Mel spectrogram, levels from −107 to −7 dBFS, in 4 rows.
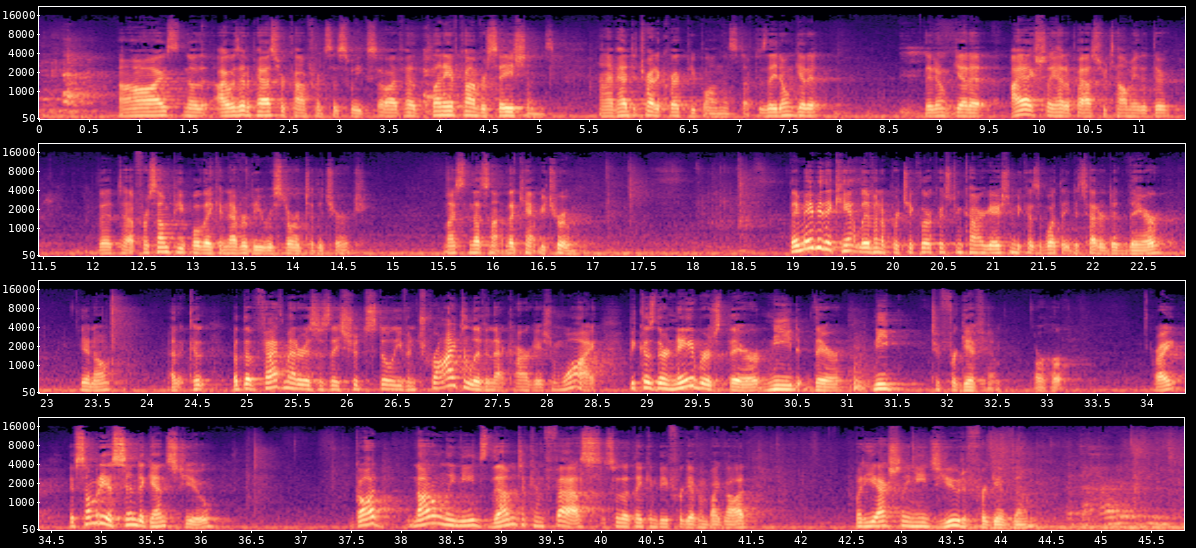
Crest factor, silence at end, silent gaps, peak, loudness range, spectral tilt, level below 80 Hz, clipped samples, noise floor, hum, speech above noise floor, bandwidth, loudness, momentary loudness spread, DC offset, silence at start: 18 dB; 0 s; none; 0 dBFS; 5 LU; -5.5 dB/octave; -44 dBFS; under 0.1%; -41 dBFS; none; 23 dB; 16 kHz; -18 LUFS; 19 LU; under 0.1%; 0 s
